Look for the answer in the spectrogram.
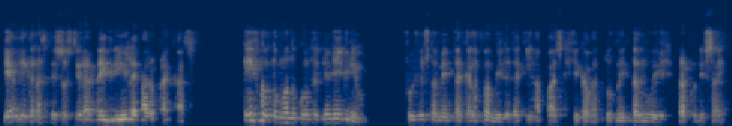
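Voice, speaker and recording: Low gravelly man telling a testimony. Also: fast. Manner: dramatic, emphatic storytelling. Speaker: church member giving testimony. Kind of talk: testimony storytelling to a congregation. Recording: dull lo-fi recording.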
